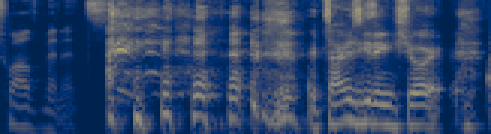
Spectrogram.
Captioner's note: laughs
